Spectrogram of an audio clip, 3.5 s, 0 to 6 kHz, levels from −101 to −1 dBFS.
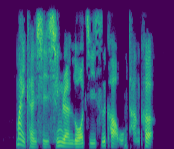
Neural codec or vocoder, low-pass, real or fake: none; 5.4 kHz; real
